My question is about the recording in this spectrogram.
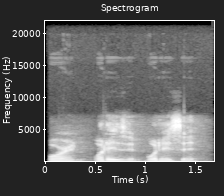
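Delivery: pleading, pitch rising on the repeat; desperate questions into the receiver; scared repeated question; terrified. A narrator's reading. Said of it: "Terrified, I continued to repeat".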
